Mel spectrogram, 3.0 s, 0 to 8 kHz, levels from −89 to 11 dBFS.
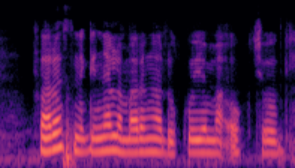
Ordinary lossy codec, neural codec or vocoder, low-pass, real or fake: MP3, 64 kbps; codec, 16 kHz, 16 kbps, FreqCodec, smaller model; 7.2 kHz; fake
